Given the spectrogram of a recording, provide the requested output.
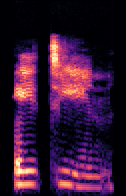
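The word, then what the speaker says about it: eighteen: Now, as you can notice in the spelling, letter G and H is not or were not pronounced. So you can just take it as they are what we call silent letters. Again, silent letters. So you do not pronounce them at all.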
